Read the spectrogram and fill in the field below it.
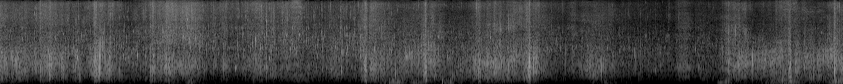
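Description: Footsteps crunch on frosty grass and dry stalks.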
